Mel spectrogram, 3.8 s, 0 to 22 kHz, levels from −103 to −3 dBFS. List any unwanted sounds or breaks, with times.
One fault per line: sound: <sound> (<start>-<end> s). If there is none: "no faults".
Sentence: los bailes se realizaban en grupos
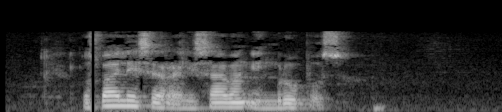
sound: dropout (0.7-0.7 s)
